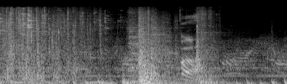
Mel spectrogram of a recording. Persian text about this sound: شیشه شکنه بابا.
